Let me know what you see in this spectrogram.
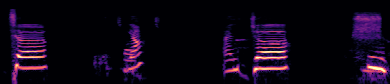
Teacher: the sounds produced with the tongue at the very front of the palate near the alveolar ridge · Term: alveopalatals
